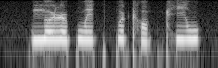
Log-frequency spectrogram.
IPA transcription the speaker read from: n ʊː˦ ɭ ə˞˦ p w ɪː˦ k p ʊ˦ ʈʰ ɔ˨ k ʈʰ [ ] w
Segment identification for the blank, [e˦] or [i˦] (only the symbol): i˦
